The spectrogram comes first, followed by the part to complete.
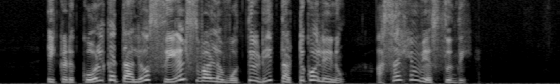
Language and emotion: Telugu, disgusted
